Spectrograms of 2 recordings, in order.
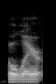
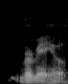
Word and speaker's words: Bermejo: I mean, the Bolero, whatever, however you say his name. I bet you guys are gonna pick him later because that Spider-Man cover is a good cover. Bermejo, thank you.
